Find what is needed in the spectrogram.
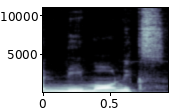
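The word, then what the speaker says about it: mnemonics: हैं वो कहलाते हैं इसमें साइलेंट है आप इसको पढ़ना है निमोनिक्स निमोनिक्स पढ़ना है आपने इसको अच्छा ये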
